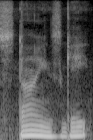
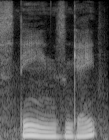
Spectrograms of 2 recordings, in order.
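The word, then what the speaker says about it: Steins;Gate: of these words so apparently it's called Stein's gate not steen's gate so I sorry about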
